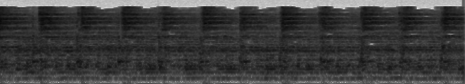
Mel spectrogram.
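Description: A Panchavadyam temple orchestra plays loud, continuous music. Timila and maddalam drums are struck fast and densely, ilathalam cymbals clash in an even rhythm, and steady held tones run underneath.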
